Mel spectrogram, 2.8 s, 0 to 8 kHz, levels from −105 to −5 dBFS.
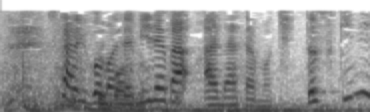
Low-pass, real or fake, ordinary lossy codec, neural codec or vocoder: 7.2 kHz; real; MP3, 24 kbps; none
